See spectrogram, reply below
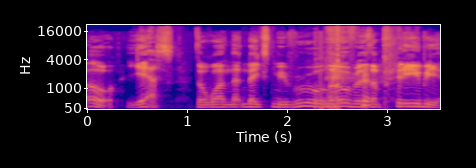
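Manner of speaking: dark, scary villain voice, slow, loud, sinister. Imitating another speaker's answer about power motivation: imitating a dark, scary tone. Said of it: "That sounded very dark and scary".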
